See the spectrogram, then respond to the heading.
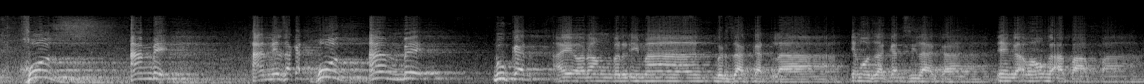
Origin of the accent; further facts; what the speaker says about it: Riau, Indonesia; Di kampung saya di Riau, ada kabupaten 10 miliar.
